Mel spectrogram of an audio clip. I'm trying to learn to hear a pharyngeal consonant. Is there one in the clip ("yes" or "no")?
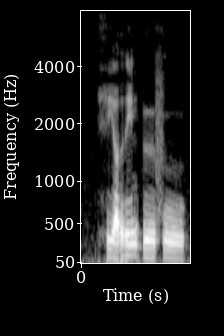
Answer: no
